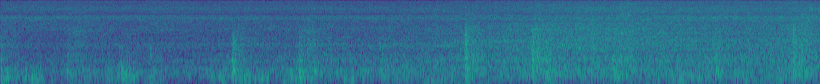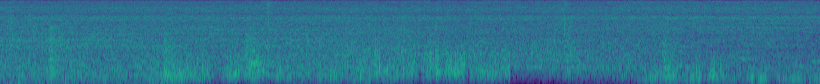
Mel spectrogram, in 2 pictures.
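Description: A green first-generation diesel multiple unit running slowly past, its wheels clicking over the rail joints over a steady hiss and rumble. The clicks come thickest through the middle as the carriages go by.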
